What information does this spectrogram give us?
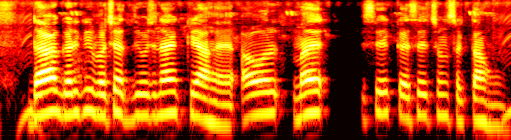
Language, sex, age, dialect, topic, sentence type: Hindi, male, 25-30, Awadhi Bundeli, banking, question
